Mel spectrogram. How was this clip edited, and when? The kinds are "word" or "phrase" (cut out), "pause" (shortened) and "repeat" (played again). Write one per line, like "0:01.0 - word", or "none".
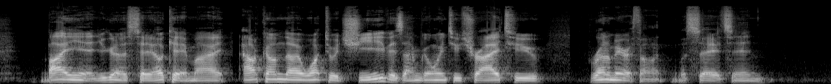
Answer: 0:02.3 - pause
0:05.7 - pause

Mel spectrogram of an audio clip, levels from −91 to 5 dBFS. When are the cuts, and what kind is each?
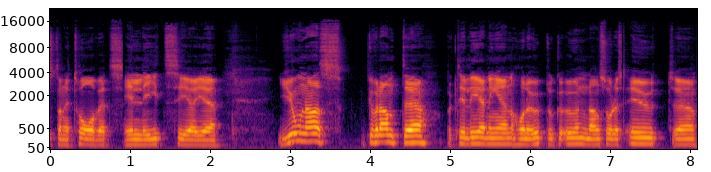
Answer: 0:00.9 - word
0:04.0 - word
0:05.1 - word
0:06.2 - word
0:07.1 - word

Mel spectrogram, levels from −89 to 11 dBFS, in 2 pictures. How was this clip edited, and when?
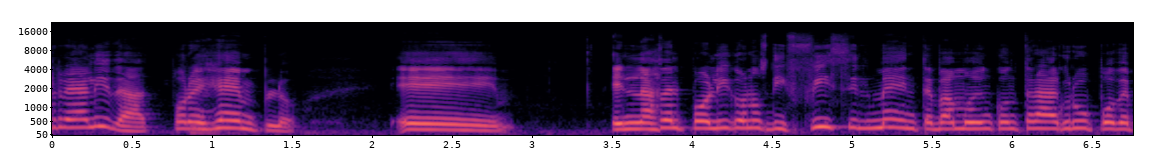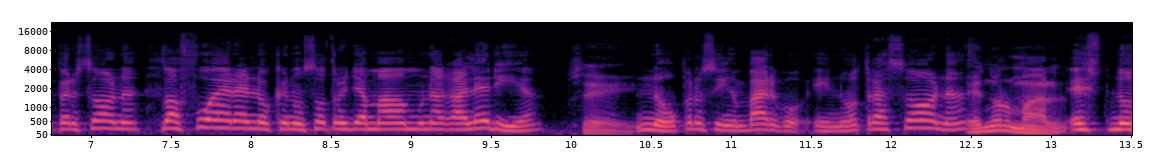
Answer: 0:03.8 - word
0:04.5 - word
0:06.3 - word
0:07.4 - word

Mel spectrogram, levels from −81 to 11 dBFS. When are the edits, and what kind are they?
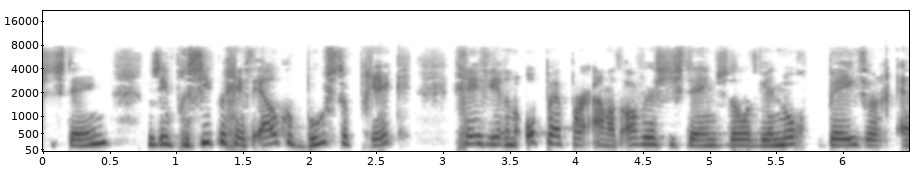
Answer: none

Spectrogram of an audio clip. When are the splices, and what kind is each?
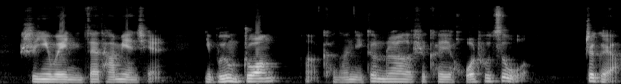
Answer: none

